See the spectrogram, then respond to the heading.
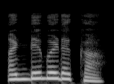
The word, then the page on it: ಅಡ್ಡೆಬಡಕ: aḍḍebaḍaka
